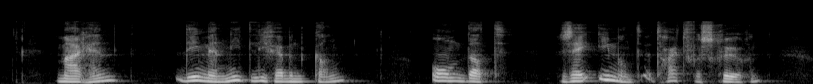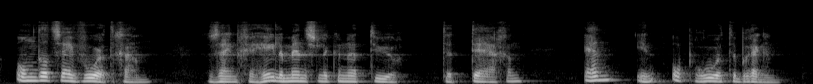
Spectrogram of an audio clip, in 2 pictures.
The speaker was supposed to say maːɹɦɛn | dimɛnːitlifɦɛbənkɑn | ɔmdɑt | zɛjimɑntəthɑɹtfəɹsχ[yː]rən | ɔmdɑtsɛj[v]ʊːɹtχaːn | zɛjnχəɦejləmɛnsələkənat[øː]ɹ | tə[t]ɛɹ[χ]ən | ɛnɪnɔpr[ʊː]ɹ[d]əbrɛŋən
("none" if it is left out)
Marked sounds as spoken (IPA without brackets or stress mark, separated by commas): øː, v, yː, t, χ, uː, t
